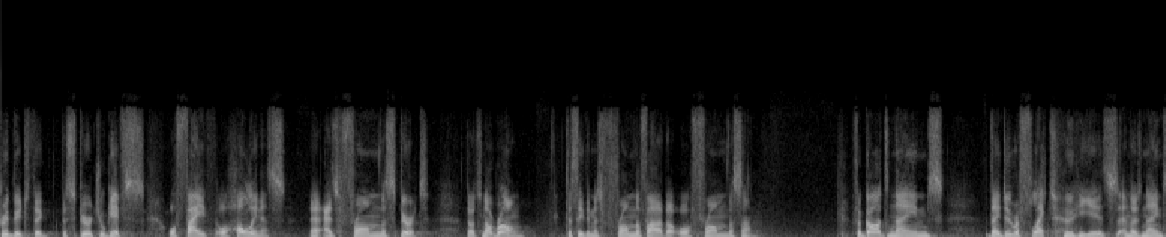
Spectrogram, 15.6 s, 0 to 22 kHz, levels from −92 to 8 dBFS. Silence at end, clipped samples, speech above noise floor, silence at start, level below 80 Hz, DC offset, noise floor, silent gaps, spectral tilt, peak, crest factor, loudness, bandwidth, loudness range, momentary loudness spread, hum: 0 s; under 0.1%; 39 dB; 0 s; -74 dBFS; under 0.1%; -66 dBFS; none; -5.5 dB/octave; -8 dBFS; 20 dB; -27 LUFS; 12.5 kHz; 2 LU; 12 LU; none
